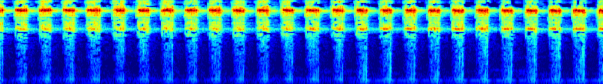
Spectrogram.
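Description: A grasshopper makes a steady series of dry, hissing rasps, about three every second.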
